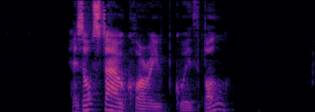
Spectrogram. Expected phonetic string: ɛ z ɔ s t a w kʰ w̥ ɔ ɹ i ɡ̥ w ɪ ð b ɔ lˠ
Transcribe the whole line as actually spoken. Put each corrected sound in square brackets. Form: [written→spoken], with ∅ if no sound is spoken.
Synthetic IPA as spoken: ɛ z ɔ s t a w kʰ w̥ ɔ ɹ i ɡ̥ w ɪ ð b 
